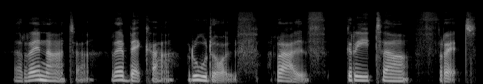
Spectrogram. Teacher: A very strong R. Maybe not as strong as a double R in Spanish, but a single R if the R is in the middle and it can be the middle of the word or the middle of the syllable.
